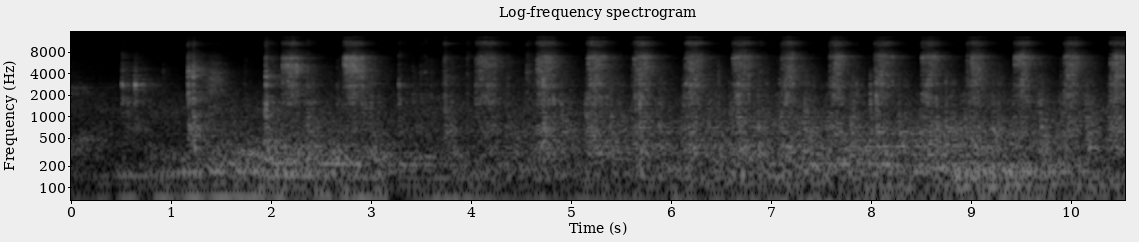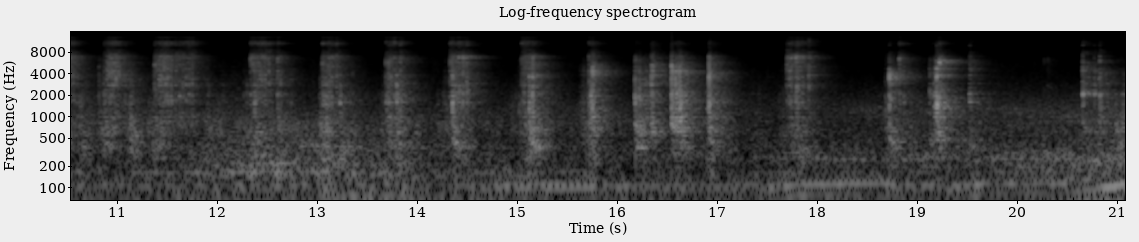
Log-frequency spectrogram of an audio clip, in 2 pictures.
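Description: A ratchet tightens exhaust bolts with a 13 mm socket on a 2022 Honda CB650R during a Black Widow exhaust install, giving a long run of close, rhythmic clicking bursts.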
